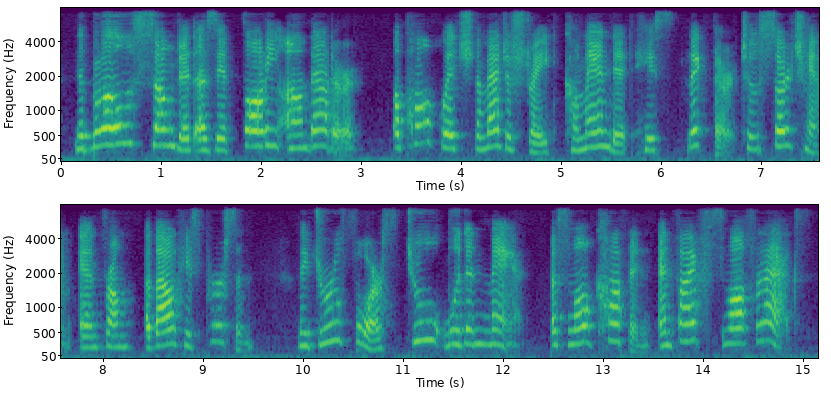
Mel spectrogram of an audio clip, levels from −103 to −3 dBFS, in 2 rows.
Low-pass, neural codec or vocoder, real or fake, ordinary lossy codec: 7.2 kHz; codec, 16 kHz, 1.1 kbps, Voila-Tokenizer; fake; Opus, 64 kbps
